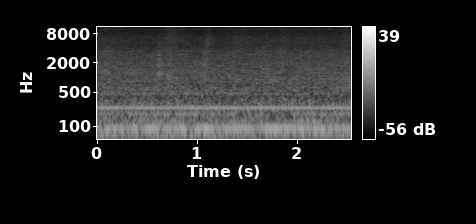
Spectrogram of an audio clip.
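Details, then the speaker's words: SMC DJ-52 ceiling fan with a four-spotlight kit, on a solid-state speed control at a low setting around 0.2 to 0.42; a faint steady low hum under the air noise; motor hum on solid-state speed control. "Sometimes SMCs just don't play well on solid state controls. You're very slight hum from it."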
